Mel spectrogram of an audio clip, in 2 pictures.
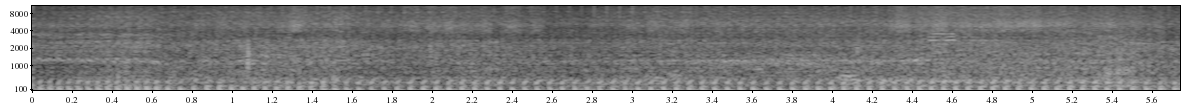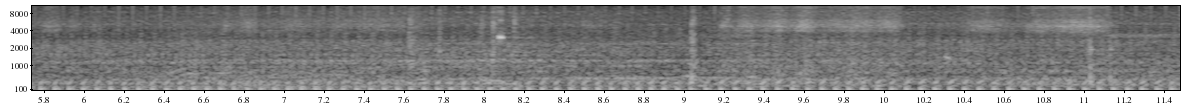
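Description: Bajaj Dominar motorcycle's single-cylinder engine running steadily with an even, rapid beat.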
